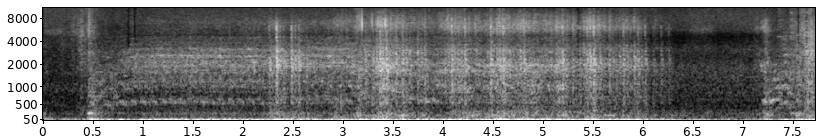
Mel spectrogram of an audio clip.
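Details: Cummins 6BT diesel in a bus, struggling to start and lacking power, very cold November: uneven, lumpy idle just after starting with a ragged low beat, smoky from condensation and unburnt diesel. Rough idle after cold start.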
